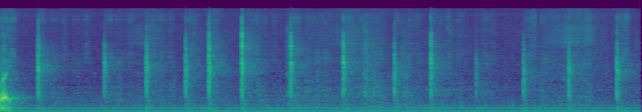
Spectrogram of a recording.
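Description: Chalk writing on a chalkboard: a string of irregular sharp taps and short scrapes as a line of text is written.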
